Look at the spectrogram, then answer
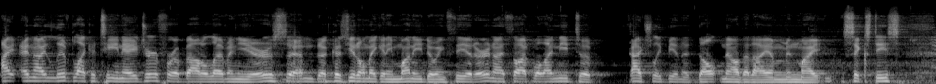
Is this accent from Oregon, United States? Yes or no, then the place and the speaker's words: no; Houston, Texas, United States; I'm from Texas. Yeah, I'm from Houston.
